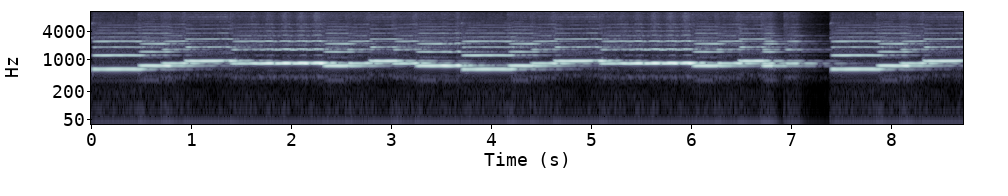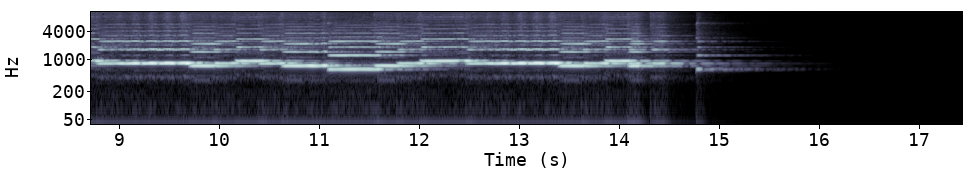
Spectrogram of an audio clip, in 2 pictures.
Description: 标签： 130 bpm Trap Loops Flute Loops 4.97 MB wav Key : G
声道立体声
